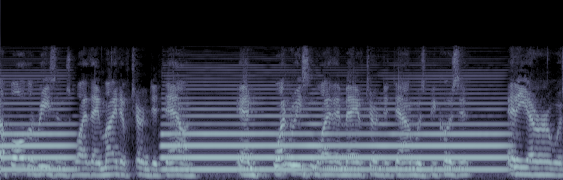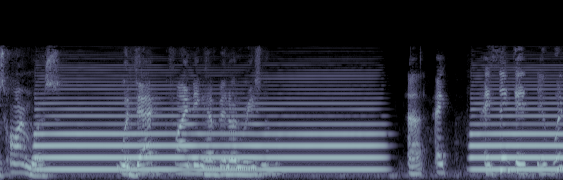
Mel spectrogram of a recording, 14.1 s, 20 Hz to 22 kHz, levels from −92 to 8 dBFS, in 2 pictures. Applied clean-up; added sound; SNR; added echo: none; Wind instrument, woodwind instrument; -5 dB; none.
